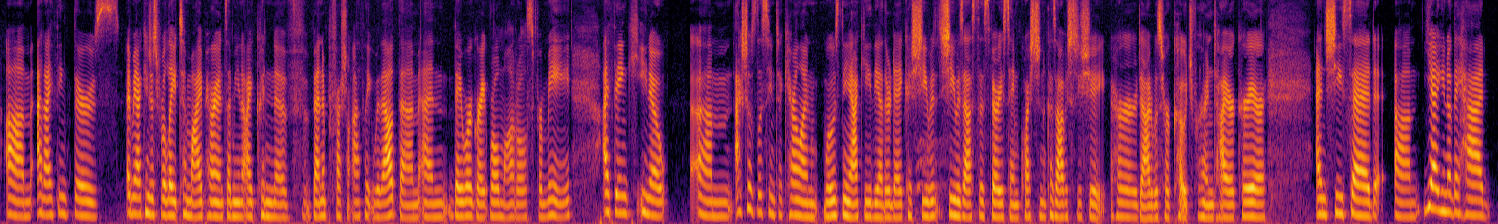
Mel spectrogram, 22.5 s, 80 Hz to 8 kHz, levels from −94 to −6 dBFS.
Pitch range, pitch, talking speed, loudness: 175-205 Hz, 185 Hz, 210 wpm, -23 LUFS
